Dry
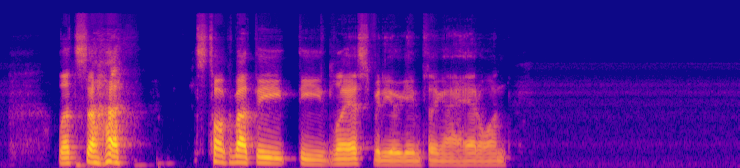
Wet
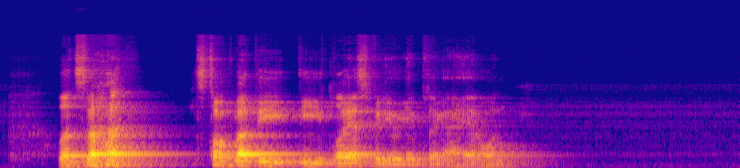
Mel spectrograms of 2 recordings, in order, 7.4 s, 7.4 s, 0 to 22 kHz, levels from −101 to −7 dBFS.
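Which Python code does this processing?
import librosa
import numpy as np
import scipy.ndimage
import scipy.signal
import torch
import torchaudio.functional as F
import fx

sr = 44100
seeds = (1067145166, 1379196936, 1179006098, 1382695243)

y = fx.pitch_heads(x, sr, semitones=-9.0)
y = fx.rev_fdn(y, sr, rt60_s=1.0, lf_ratio=1.3, hf_ratio=0.45, size_ms=18.0, drr_db=6.5)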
